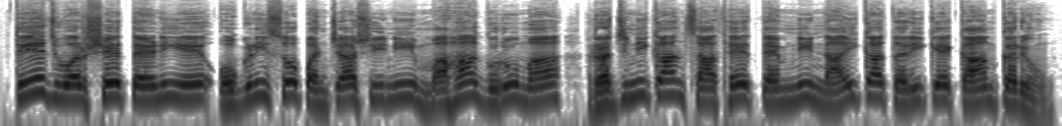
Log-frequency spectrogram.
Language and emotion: Gujarati, neutral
